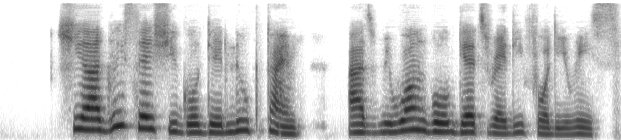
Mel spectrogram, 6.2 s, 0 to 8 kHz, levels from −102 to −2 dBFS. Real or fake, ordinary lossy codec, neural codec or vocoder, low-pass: fake; none; codec, 16 kHz, 1.1 kbps, Voila-Tokenizer; none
